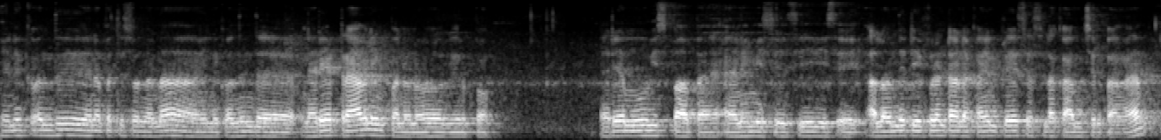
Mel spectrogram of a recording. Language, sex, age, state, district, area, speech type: Tamil, male, 30-45, Tamil Nadu, Viluppuram, rural, spontaneous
